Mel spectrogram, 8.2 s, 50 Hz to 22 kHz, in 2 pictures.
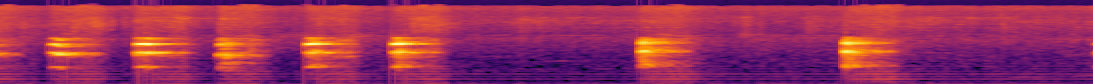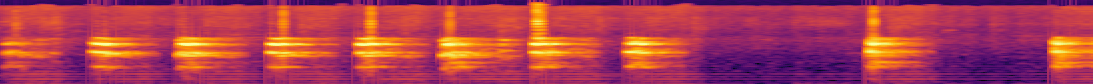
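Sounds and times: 
soft hen turkey yelps made on a box call: 0.0s - 1.8s, 2.4s - 3.4s, 4.2s - 6.8s, 7.4s - 8.1s.

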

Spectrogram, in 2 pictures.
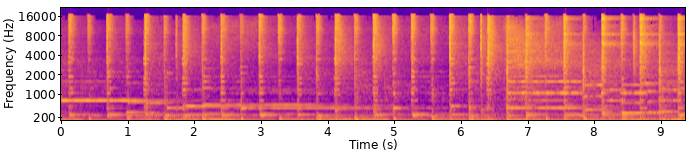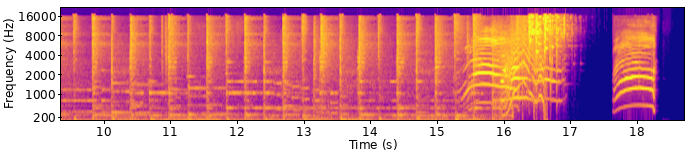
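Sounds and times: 
steady rhythmic music track: 0.0s - 15.7s
domestic cat in a person's lap meowing: 15.3s - 16.4s, 17.6s - 18.4s.

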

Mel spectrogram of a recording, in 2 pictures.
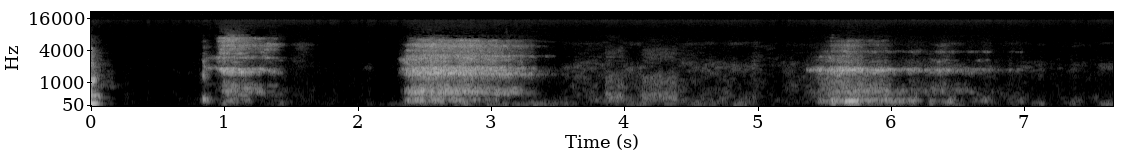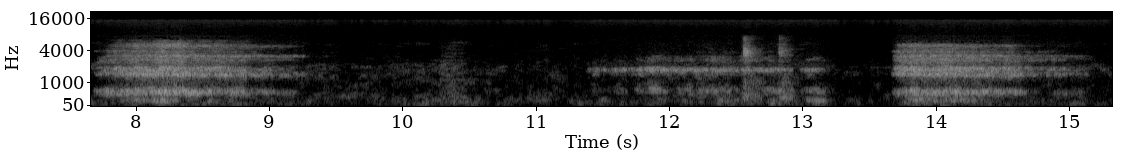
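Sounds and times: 
slow deliberate breathing during a guided breathing exercise: 2.3s - 9.5s, 11.4s - 15.3s.

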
